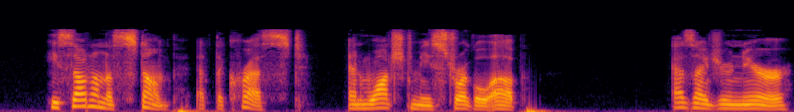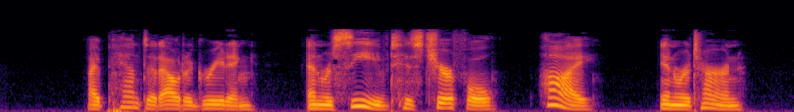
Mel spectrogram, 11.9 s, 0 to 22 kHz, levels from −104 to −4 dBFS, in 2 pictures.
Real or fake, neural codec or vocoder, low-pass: real; none; 7.2 kHz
